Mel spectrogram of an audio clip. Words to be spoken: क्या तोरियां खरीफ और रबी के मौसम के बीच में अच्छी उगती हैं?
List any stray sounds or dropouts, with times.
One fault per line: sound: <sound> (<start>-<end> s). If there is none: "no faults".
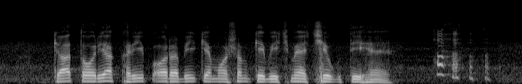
sound: laugh (4.3-4.9 s)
